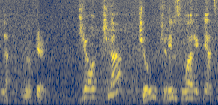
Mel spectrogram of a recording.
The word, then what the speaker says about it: Jogja: It's spelled Yogyakarta, and I think it's the second biggest city after Jakarta in Indonesia, but the locals call it Jogja. So Right. it's J's instead of Y's, even though it's spelled with Y's. Jogja.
